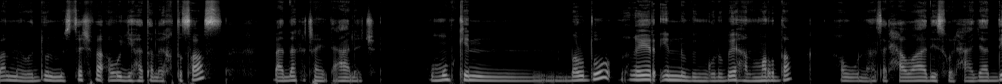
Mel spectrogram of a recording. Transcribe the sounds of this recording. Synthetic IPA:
almajwad̪ːuːnalmʊst̪aʃfaʔawd͡ʒɪɦaalʔɪxt̪ɨsˤɑːsˤ | baʕd̪aːkʕaʃaːnjɪt̪ʕaːlad͡ʒ | wɪmumkin | bɑɾˤd̪ˤuɣeːɾʔinːubinɡuːlbiːɦalmɑɾˤd̪ˤɑ | ʔawlasalħawaːd̪ɪswilħaːɟaːt̪̚d̪iː

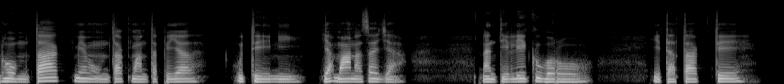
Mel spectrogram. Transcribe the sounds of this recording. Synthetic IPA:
nomt̪ak̚miamumt̪ak̚mant̪apija | hut̪eini | jamanasad͡ʒa | nant̪ilekubaɾu | it̪at̪ak̚t̪e

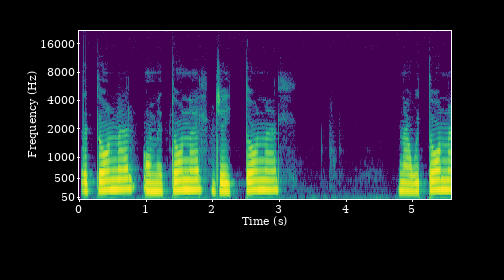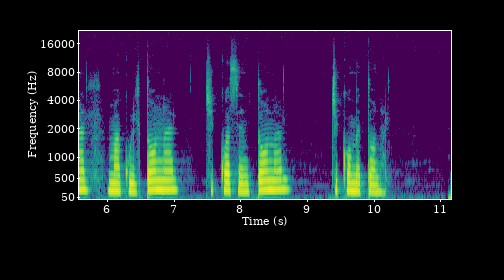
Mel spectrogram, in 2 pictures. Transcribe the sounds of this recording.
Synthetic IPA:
set̪oːnalomet̪oːnaljejt̪oːnal | nawit̪oːnal | makʷilt̪oːnal | t͡ʃikʷasent̪oːnal | t͡ʃikomet̪oːnal

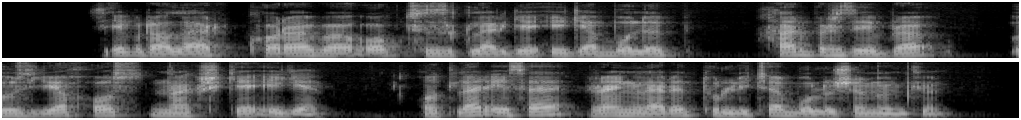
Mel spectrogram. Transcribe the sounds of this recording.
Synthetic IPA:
z̥e̞bɾalaɾkʰɒɾavaʔɒq̚t͡ʃ̪ʰɪzɨqlaɾɡʲaʔe̞ɡʲabolɪp̚ | haɾbɪɾze̞bɾa | ɵzɪɡʲaχɒsnaqʃkʲaʔe̞ɡʲa | ɒt̪ʰlaɾe̞saɾaŋlaɾɪt̪ʰʊɾlɪt͡ʃʰabolɪʃɪmʊmkʲʰɪ̰n

